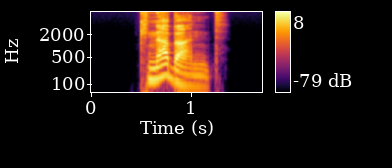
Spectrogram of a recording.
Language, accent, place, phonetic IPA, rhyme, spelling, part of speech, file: German, Germany, Berlin, [ˈknabɐnt], -abɐnt, knabbernd, verb, De-knabbernd.ogg
- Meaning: present participle of knabbern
